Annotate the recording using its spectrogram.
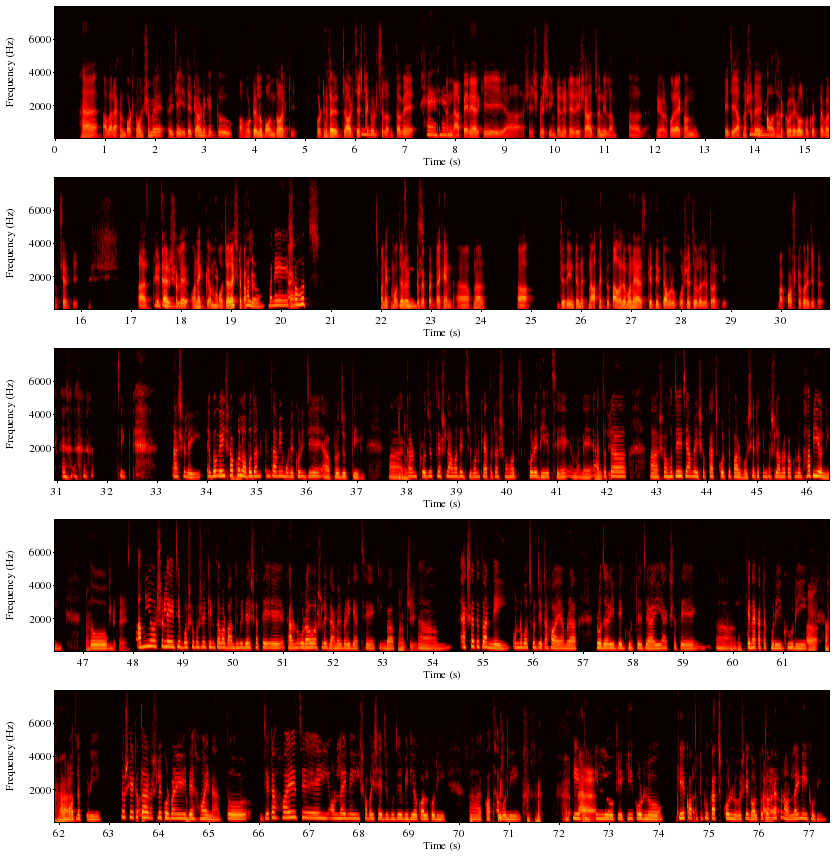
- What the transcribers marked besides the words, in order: other noise; laughing while speaking: "খাওয়া-দাওয়া করে গল্প করতে পারছি"; lip smack; chuckle; chuckle
- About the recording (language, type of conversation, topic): Bengali, unstructured, আপনার মনে হয় প্রযুক্তি আমাদের জীবন কতটা সহজ করেছে, আর আজকের প্রযুক্তি কি আমাদের স্বাধীনতা কমিয়ে দিচ্ছে?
